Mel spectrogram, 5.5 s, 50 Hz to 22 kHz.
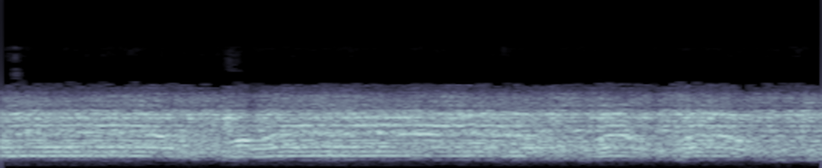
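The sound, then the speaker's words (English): A train whistle blows for a water stop three miles ahead in one long, steady, unbroken blast, loud and sustained with a rich chord of tones, with no voices. “the train blew for a water stop 3 miles ahead.”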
